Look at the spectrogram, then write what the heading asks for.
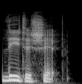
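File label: "leadership", English, British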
